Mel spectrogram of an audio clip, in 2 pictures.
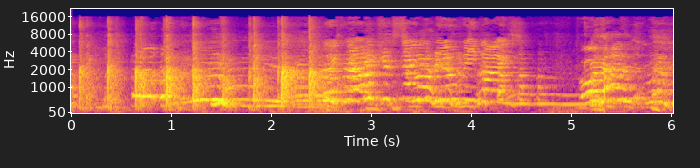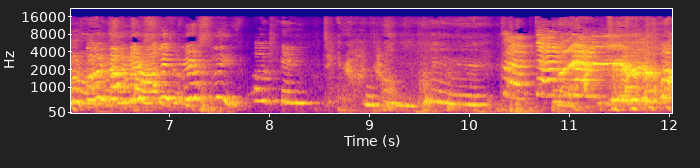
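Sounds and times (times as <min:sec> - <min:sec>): children's voices: 0:02.1 - 0:12.0.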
